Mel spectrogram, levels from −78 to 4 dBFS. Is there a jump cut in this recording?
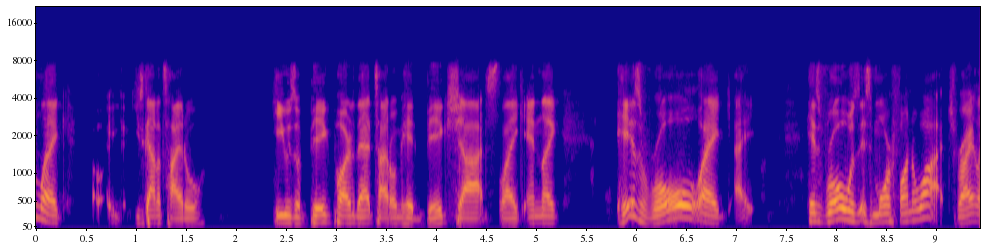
no; 0 cuts

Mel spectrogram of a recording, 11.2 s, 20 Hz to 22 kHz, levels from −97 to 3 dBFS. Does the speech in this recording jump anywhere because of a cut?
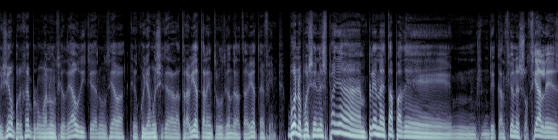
yes; 2 cuts; at 2.5 s, 5.6 s

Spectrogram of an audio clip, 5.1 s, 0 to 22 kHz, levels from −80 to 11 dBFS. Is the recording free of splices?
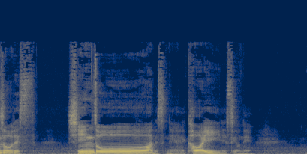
yes; 0 cuts

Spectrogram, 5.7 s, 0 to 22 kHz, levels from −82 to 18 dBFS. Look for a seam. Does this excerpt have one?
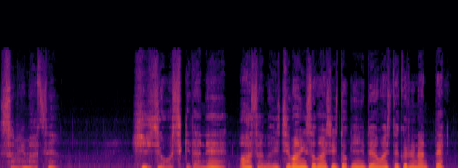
yes; 1 cut; at 2.9 s

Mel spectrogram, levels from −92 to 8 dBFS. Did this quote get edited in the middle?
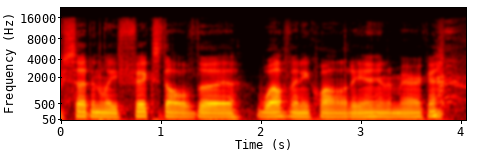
no; 0 cuts

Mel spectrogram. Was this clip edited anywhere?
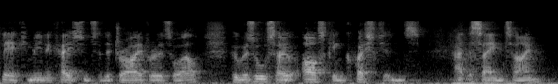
no; 0 cuts

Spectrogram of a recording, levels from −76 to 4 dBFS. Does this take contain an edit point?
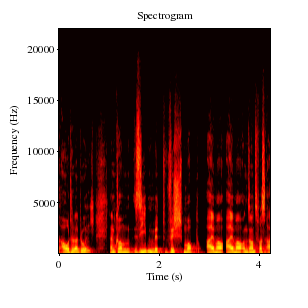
yes; 2 cuts; at 1.9 s, 3.3 s

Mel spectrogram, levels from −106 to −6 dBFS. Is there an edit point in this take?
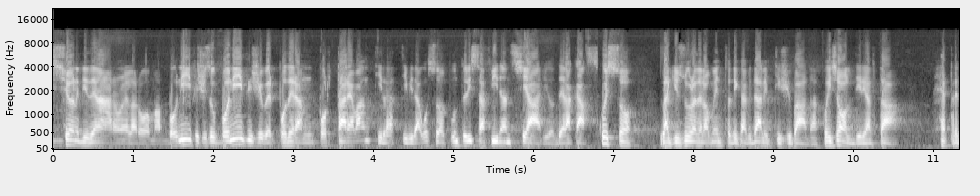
yes; 2 cuts; at 6.8 s, 8.9 s

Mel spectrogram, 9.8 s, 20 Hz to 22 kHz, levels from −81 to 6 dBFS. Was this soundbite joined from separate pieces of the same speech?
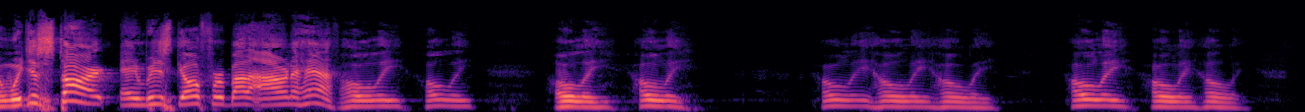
no; 0 cuts

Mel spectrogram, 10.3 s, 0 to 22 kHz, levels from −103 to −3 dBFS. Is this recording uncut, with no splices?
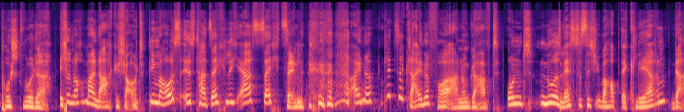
no; 4 cuts; at 1.0 s, 5.3 s, 7.6 s, 8.4 s

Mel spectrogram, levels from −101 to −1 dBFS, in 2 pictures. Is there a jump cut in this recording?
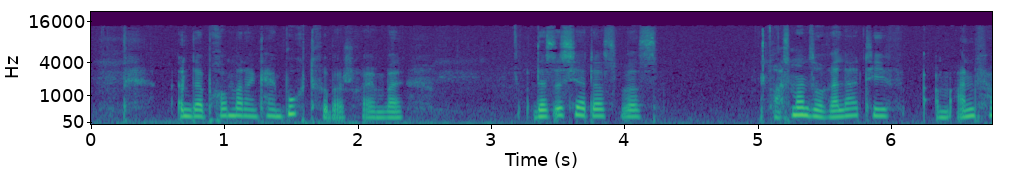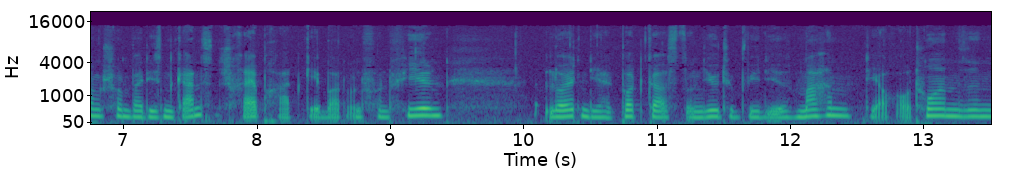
no; 0 cuts

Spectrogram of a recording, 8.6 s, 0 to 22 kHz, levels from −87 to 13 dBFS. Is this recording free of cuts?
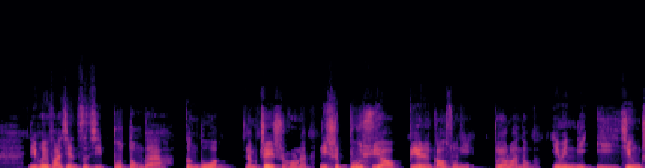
no; 4 cuts; at 3.1 s, 4.2 s, 5.4 s, 7.3 s

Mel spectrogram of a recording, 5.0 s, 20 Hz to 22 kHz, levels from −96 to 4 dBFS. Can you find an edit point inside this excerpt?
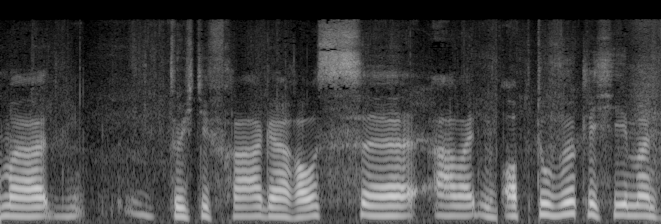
yes; 1 cut; at 3.7 s

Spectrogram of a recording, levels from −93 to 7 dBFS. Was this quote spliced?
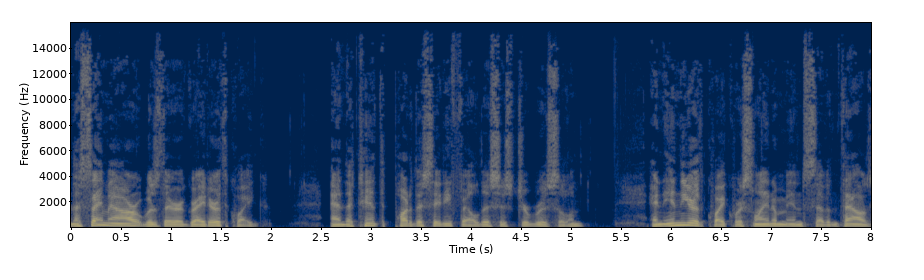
no; 0 cuts

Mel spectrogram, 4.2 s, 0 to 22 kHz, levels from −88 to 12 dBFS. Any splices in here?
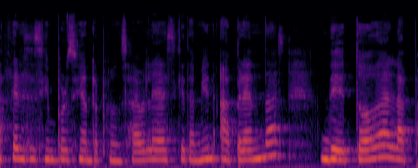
no; 0 cuts

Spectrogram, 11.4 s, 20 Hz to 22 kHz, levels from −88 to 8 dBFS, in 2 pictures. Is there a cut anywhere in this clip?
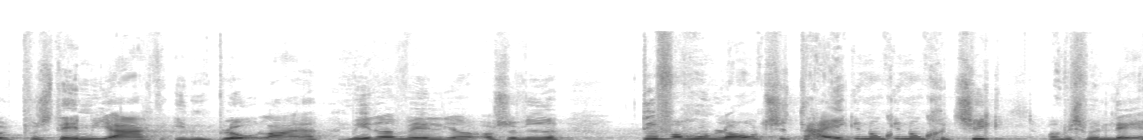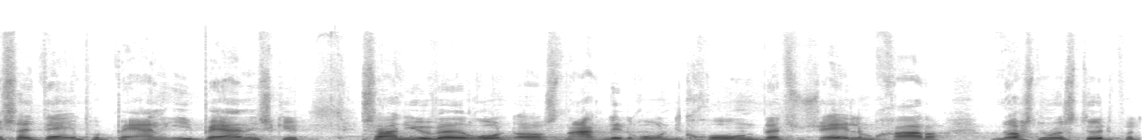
yes; 4 cuts; at 1.7 s, 4.5 s, 6.2 s, 7.5 s

